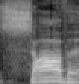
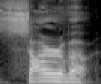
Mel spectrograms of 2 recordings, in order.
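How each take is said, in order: First: The R sound before the v is dropped. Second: The R sound before the v is pronounced. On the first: The speaker calls it wrong. "It's not Sava" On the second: The speaker calls it right. "it's Sarva"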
